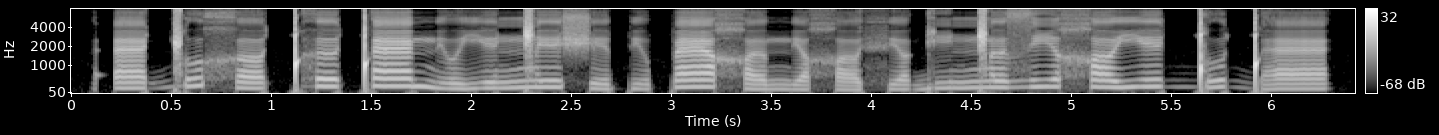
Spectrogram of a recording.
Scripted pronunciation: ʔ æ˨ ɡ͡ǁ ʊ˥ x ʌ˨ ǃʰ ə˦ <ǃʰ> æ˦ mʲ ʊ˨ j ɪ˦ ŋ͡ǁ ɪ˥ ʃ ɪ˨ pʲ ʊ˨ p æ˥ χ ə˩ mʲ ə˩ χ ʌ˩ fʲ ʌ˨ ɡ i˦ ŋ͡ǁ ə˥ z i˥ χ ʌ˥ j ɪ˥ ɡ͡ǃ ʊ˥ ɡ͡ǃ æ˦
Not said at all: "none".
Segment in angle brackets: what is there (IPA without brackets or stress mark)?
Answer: ǃ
